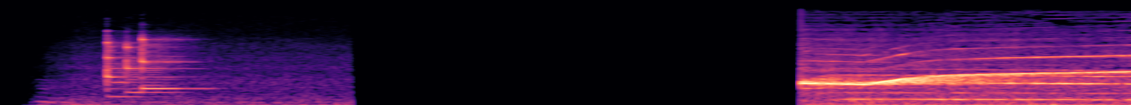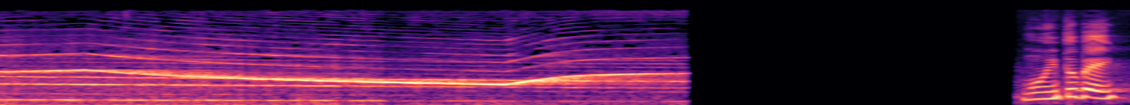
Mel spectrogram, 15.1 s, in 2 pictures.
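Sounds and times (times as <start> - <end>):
fire engine siren wailing: 5.4 - 12.2.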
